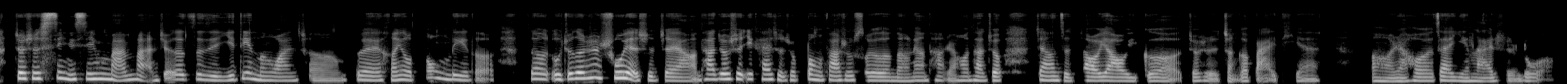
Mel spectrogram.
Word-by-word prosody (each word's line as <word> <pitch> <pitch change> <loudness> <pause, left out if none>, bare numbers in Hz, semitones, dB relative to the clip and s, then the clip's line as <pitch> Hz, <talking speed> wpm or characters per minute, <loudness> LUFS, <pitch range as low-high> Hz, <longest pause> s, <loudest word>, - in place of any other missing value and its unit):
就 275 - +8
是 270 0 +3
信 265 -2 +5
心 250 +1 +5
满 205 -5 +2
满， 220 -4 -1
觉 - - -3
得 230 - -1
自 225 -1 -3
己 190 -2 -1
一 205 +3 0
定 265 +1 0
能 190 -2 0
完 180 +1 -3
成。 90 - -8
对， 195 -1 0
很 200 +1 -1
有 210 -2 +1
动 270 -6 -1
力 215 -3 +1
的。 195 - -7 0.3
这 255 - +1 0.2
我 230 - +6
觉 240 +3 +2
得 275 0 +8
日 305 +1 +3
出 295 0 +5
也 270 -10 +7
是 190 -1 -2
这 185 -2 -1
样， 165 +4 -1
它 235 +2 +1
就 245 +1 +5
是 250 -1 +3
一 245 - -1
开 235 -1 0
始 210 -5 -1
就 200 +1 -3
迸 220 -4 +1
发 200 -2 +1
出 200 0 -2
所 185 -2 -4
有 180 -1 +2
的 175 - +1
能 160 -1 -3
量， 180 +1 -3
它 190 0 -6
然 - - -6
后 185 0 -2
它 185 -2 0
就 185 0 +1 0.3
这 210 - -3
样 190 0 +2
子 165 -3 -4
照 180 -2 +3
耀 170 -2 +2
一 160 - -4
个， 160 0 -3
就 170 0 -5
是 85 - -4
整 - - -5
个 - - -3
白 - - -4
天， 85 0 -9 0.5
呃， 155 -2 -3
然 150 0 -2
后 170 -1 -1
再 185 0 0
迎 165 -2 -2
来 155 -1 -2
日 165 - -11
落。 80 - -7
190 Hz, 275 characters per minute, -22 LUFS, 170-230 Hz, 0.5 s, 就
